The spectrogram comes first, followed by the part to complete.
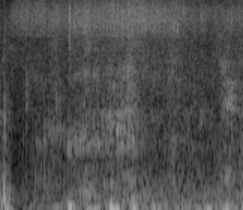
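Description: Skis sliding over packed snow: a steady, even hiss.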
